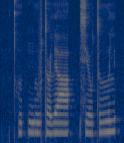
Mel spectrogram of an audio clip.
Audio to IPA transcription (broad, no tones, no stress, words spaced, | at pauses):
t̪ʰɯk ŋɯvtə˞lʲa | sʲə˞u̯tɯlʲ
